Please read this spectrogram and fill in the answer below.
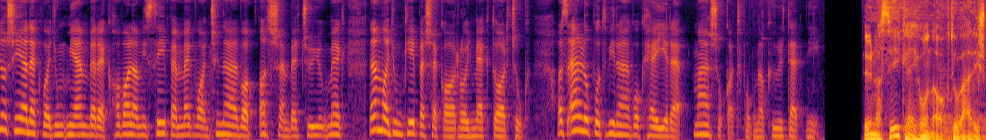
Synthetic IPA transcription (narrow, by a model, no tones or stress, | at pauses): jno̞ʃijɛnɛkʋɒɟuŋkmiɛmbɛɾɛkhɒvɒlɒmiseːpɛmːɛɡʋɒnt͡ʃinaːlvɒɒst̪ʃɛmbɛt͡ʃyːjːykmɛɡ | nɛɱvɒɟuŋkːeːpɛʃɛkɒrːɒɦo̞ɟmɛkt̪ɒrt͡ʃuk | ɒzɛlːo̞po̞t̪ʋiɾaːɡo̞khɛjeːɾɛmaːʃo̞kɒt̪fo̞ɡnɒkylt̪ɛt̪ni | ønɒseːkɛjɦo̞nɒ̰kt̪ua̰ːliʃ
